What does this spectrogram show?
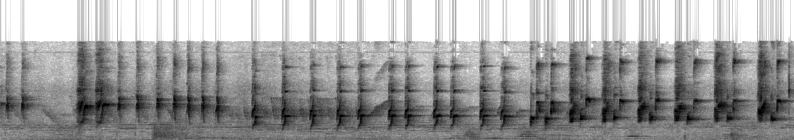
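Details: Long-tailed shrike song to stimulate captive shrikes: a steady stream of sharp high chips and clicks, roughly three per second, with faint background sounds.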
